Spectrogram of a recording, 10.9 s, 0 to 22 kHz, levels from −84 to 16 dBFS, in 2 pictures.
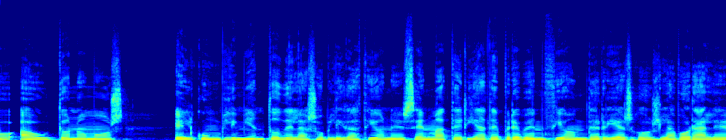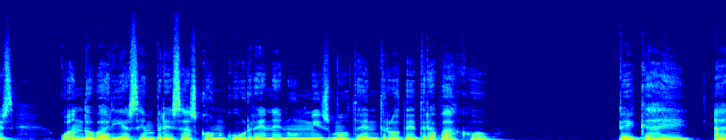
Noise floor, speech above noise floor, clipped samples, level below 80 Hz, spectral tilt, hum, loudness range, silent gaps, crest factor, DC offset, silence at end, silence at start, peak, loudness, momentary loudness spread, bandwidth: -83 dBFS; 55 dB; under 0.1%; -58 dBFS; -6.5 dB/octave; none; 2 LU; none; 16 dB; under 0.1%; 0 s; 0 s; -14 dBFS; -29 LUFS; 5 LU; 15.5 kHz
